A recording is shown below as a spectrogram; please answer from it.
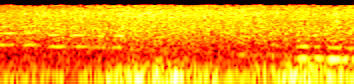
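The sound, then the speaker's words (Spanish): Summer thunderstorm with steady heavy rain hissing and pattering throughout, underlaid by a low rolling thunder rumble that swells briefly in the middle. “Pero atención, las tormentas veraniegas son muy traicioneras y cuando aparecen además nos lo revolucionan todo.”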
